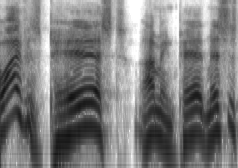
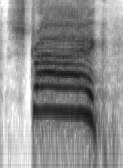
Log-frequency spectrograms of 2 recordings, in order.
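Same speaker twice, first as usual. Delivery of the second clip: umpire call; 9 semitones higher than usual. Retold or imitated. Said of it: "and the umpire went".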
